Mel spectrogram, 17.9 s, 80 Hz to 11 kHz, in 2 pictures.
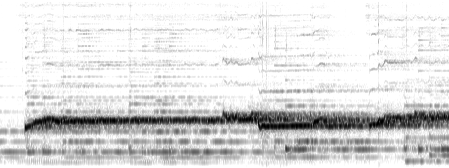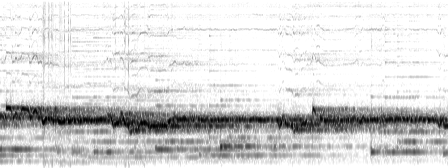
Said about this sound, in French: Pour le mécanisme 3, que l'on appelle également voix de sifflet, la voix est tellement aiguë qu'on a l'impression d'entendre un sifflet.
